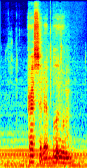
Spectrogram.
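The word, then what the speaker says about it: Cressida Blume: Someone has been sneaking into the restricted section and Cressida Bloom, that's how you say her name, seems to think of the library as her own personal.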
